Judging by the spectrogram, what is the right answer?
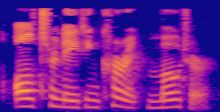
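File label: "alternating-current motor", English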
